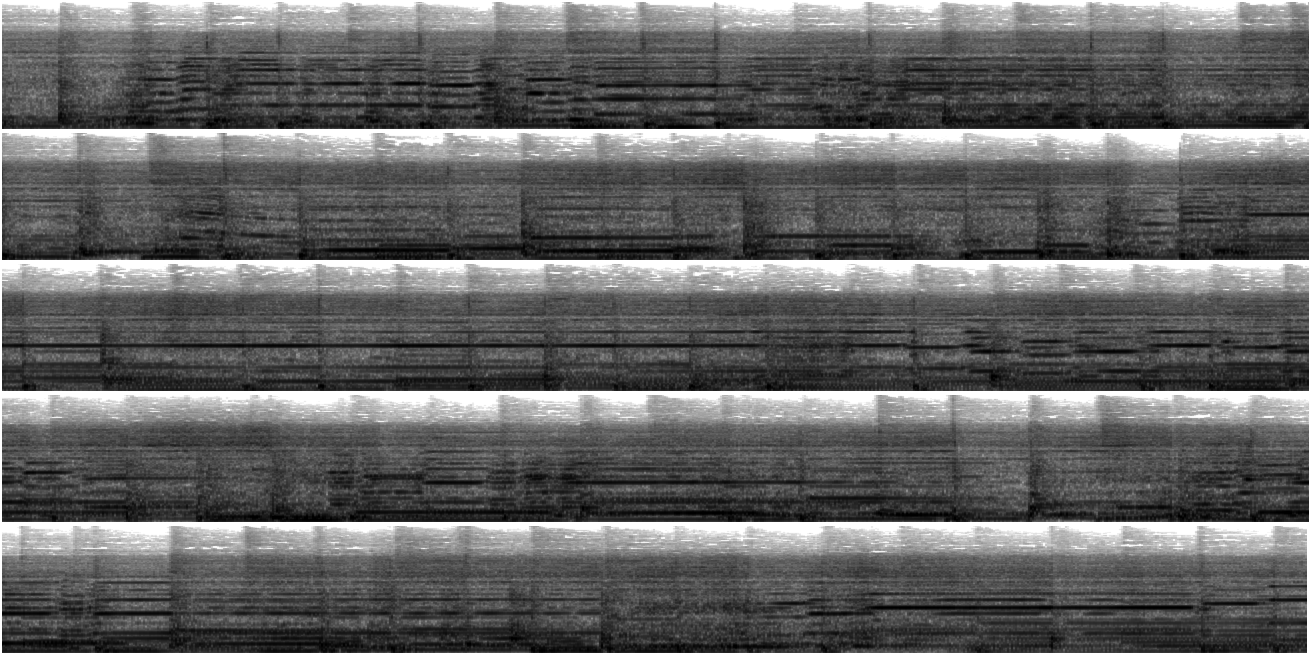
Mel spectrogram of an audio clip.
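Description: Live blues band: a cupped harmonica playing a solo of held and bent notes over drum kit, bass and electric guitar, with one long high note held for several seconds midway.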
